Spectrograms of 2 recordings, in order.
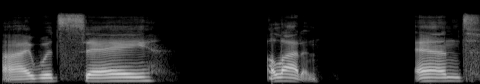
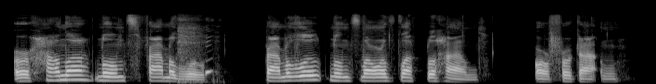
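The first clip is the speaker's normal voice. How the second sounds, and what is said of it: Stitch impression. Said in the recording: “I could do a Stitch impression ... You can show your Stitch impression”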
